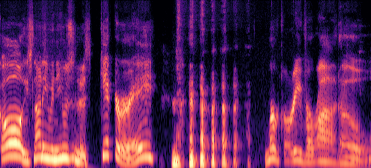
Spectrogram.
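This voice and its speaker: A man puts on a character voice with a Canadian accent, pitched high with very wide pitch swings. He talks at a fairly slow pace with long, frequent pauses. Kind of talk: casual, teasing.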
